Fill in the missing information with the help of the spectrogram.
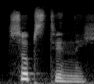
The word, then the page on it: propre: France; /pʁɔpʁ/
